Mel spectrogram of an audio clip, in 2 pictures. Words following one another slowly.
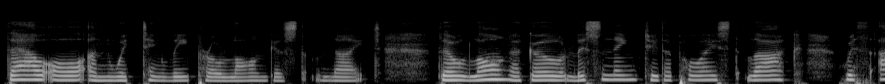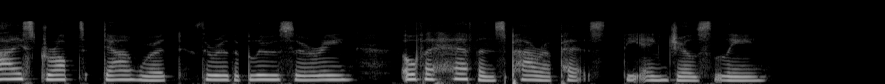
Yes: slow, 90 wpm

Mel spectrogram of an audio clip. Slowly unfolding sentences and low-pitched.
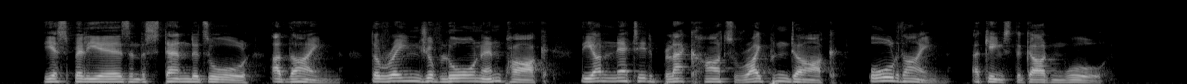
Yes: slow, 130 wpm; low, 125 Hz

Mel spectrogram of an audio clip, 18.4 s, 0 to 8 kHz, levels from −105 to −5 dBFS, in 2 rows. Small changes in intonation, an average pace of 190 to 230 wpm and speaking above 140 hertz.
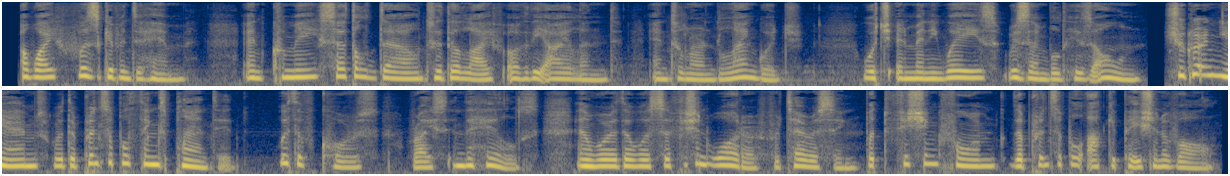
No: average, 4.1 semitones; average, 200 wpm; high, 190 Hz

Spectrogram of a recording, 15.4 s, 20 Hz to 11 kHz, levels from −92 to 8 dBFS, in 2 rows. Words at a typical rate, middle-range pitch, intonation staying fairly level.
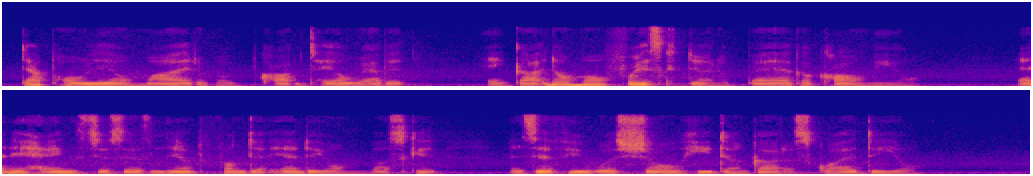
Yes: average, 165 wpm; medium, 180 Hz; narrow, 2.1 semitones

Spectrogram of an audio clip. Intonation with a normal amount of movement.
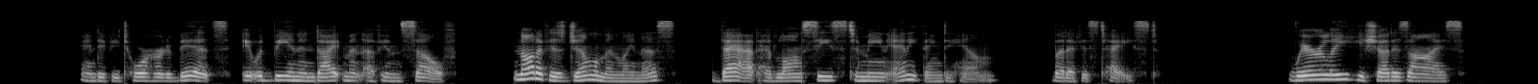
Yes: average, 3.6 semitones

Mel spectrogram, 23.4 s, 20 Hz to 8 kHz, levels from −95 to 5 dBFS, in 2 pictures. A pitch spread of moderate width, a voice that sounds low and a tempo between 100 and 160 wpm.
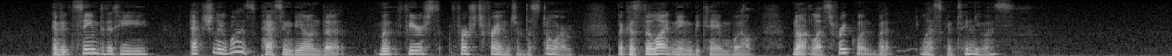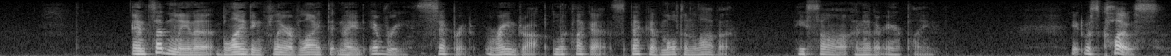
Yes: average, 4.8 semitones; low, 125 Hz; average, 140 wpm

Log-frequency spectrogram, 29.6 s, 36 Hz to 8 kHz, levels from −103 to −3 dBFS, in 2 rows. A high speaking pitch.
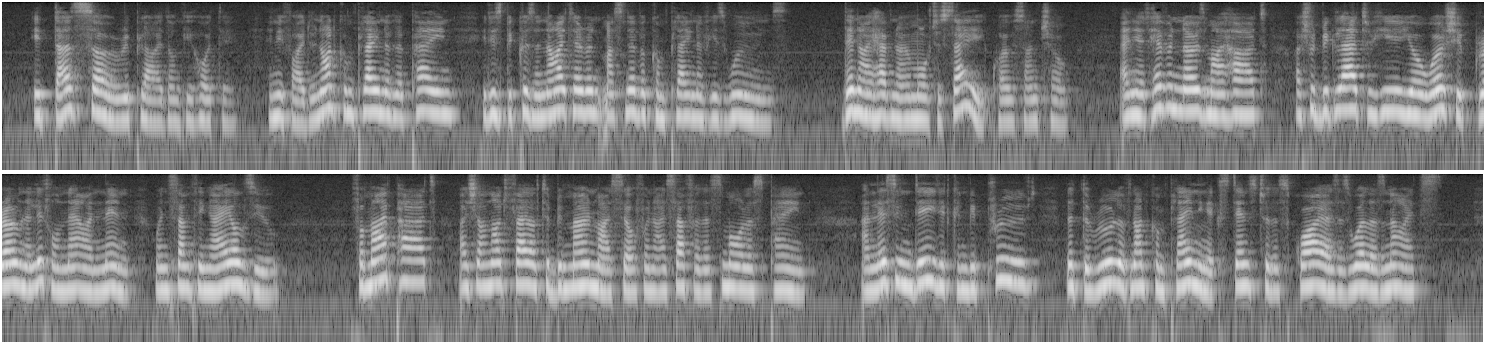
Yes: high, 205 Hz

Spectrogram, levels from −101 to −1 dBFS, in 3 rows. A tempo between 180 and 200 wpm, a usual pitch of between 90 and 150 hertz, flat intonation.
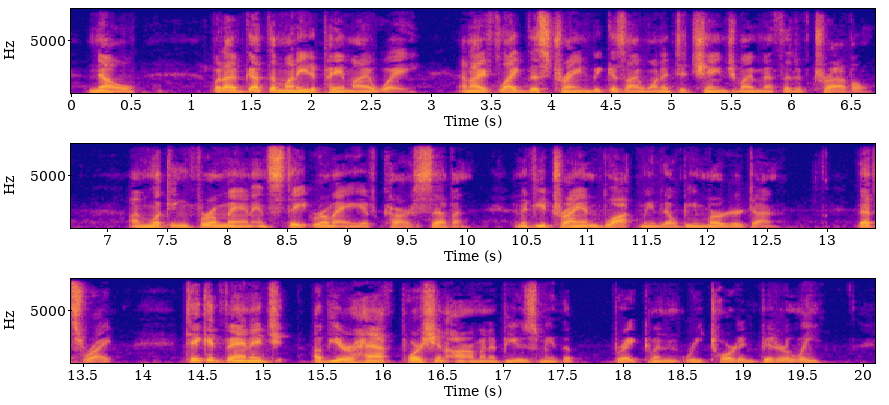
Yes: average, 185 wpm; low, 135 Hz; narrow, 2.0 semitones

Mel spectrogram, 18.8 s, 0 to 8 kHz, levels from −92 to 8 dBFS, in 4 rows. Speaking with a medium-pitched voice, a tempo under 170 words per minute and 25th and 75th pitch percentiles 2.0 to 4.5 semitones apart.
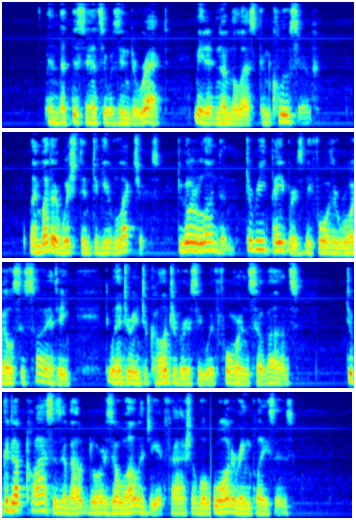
No: low, 130 Hz; average, 150 wpm; average, 3.8 semitones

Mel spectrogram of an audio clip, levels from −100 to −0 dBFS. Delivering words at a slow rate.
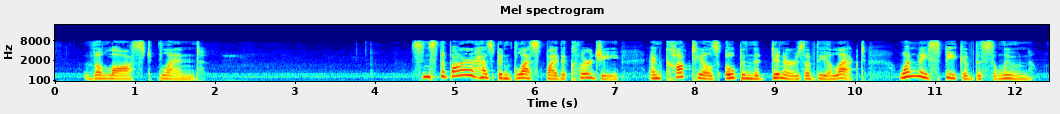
Yes: slow, 125 wpm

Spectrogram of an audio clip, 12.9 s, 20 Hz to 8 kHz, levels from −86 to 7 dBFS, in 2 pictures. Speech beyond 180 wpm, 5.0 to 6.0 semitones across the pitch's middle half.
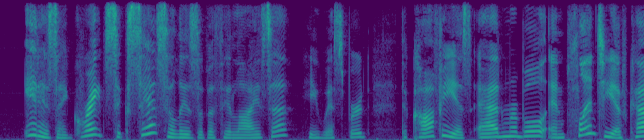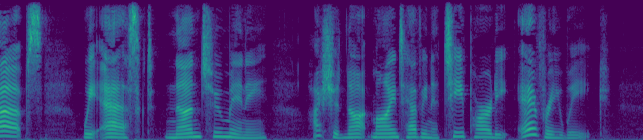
No: average, 145 wpm; wide, 5.4 semitones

